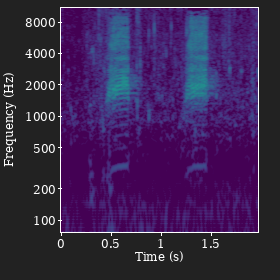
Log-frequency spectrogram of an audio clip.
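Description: A duck quacks twice, each call a short, loud, nasal honk. The two calls are spaced under a second apart over faint background noise.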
